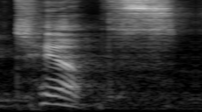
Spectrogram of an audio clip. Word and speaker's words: tenths: Remember, we say it like differently than tens. We say tenths.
